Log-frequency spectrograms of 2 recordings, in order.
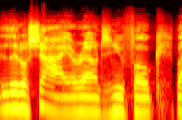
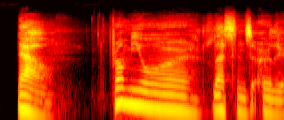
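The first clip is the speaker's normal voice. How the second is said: quiet put-on whisper, getting quieter; 8 dB quieter than usual. Voicing a character who leans over to another: whispering in character. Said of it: "she's kind of whispering this to you".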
